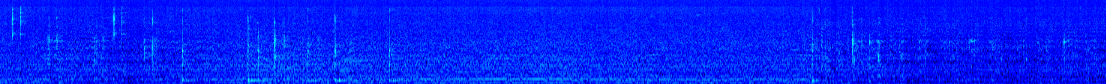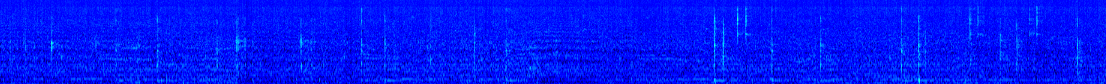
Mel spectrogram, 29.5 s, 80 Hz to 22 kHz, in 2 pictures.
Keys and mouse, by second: 0.1 click, 0.6 Tab, 1.5 Tab, 1.5 click, 1.9 Tab, 2.4 middle click, 3.6 a, 4.1 middle click, 5.2-10.8 middle drag, 11.3 ctrl+z, 11.9 ctrl+z, 12.5 ctrl+z, 12.9 ctrl+z, 13.5 ctrl+z, 14.0 ctrl+z, 14.3 ctrl+z, 15.0 ctrl+z, 15.4 ctrl+z, 16.3 middle click, 18.3 ctrl+z, 19.0 ctrl+z, 19.5 middle click, 20.3 ctrl+z, 21.5-24.2 middle drag, 24.5 click, 25.0 middle click, 26.7 middle click, 28.4 shift+click.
